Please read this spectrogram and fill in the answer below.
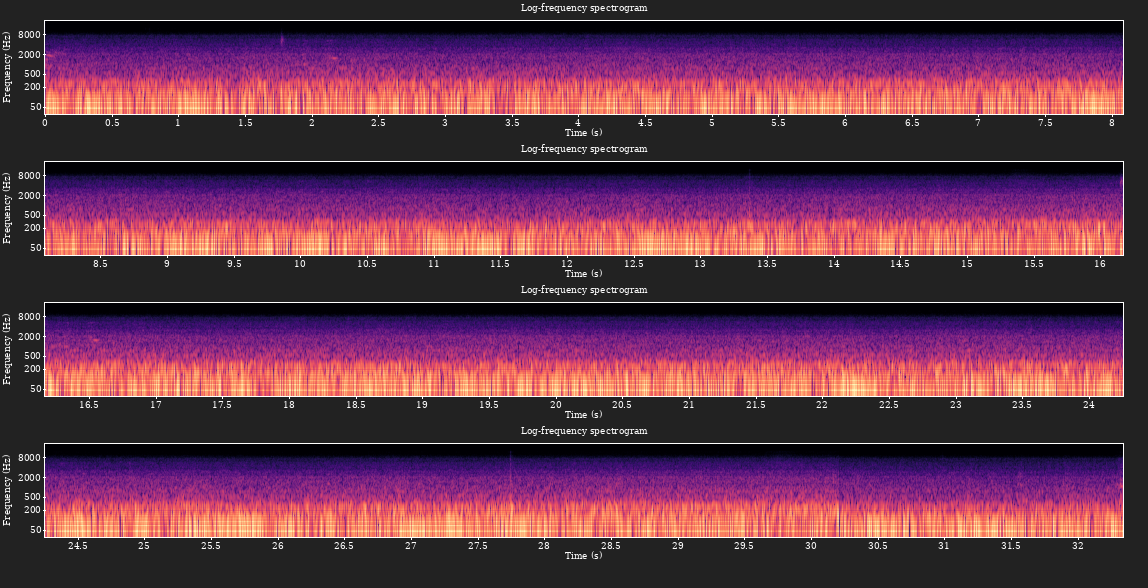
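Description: Cabin noise of a Chevrolet Silverado pickup driving on a gravel road: a steady low rumble of tyres on gravel and the engine.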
